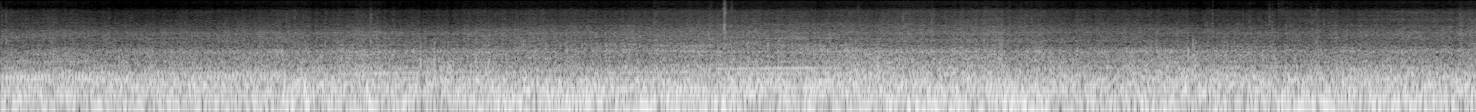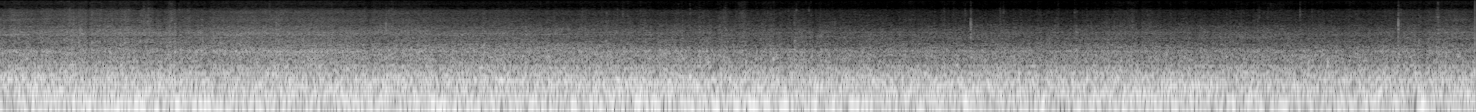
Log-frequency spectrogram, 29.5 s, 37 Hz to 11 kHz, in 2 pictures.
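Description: In-cabin sound of a 1987 Mercedes-Benz 560 SEL's M117 5.6-litre V8 pulling steadily in a low gear while driving, a continuous low drone mixed with road noise.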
